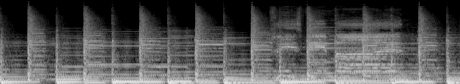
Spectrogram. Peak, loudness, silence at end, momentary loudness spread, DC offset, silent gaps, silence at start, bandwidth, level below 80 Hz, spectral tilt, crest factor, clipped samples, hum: 0 dBFS; -12 LUFS; 0 s; 4 LU; under 0.1%; none; 0 s; 14 kHz; -18 dBFS; -6 dB/octave; 10 dB; under 0.1%; none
